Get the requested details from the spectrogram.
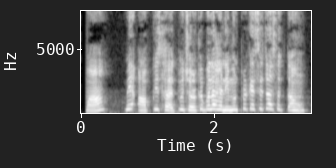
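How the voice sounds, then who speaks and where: A woman voicing a young husband and caring son in a cartoon, gentle and eager to please. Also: high voice, brisk, natural voice. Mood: worried. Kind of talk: animated cartoon voice acting.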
